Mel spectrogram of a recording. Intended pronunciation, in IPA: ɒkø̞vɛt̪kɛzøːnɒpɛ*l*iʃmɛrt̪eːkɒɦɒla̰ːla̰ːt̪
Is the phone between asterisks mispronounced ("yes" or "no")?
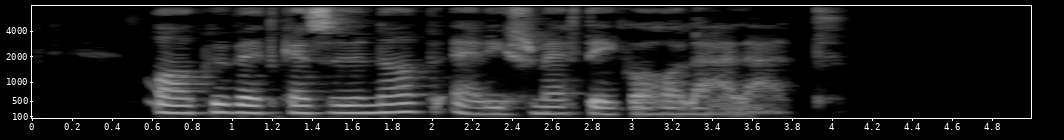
no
